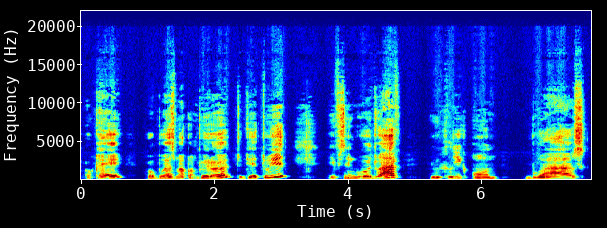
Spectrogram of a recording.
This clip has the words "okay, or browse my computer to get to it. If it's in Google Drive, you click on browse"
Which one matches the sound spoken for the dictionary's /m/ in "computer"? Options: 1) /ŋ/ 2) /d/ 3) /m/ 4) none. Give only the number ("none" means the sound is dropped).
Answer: 3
